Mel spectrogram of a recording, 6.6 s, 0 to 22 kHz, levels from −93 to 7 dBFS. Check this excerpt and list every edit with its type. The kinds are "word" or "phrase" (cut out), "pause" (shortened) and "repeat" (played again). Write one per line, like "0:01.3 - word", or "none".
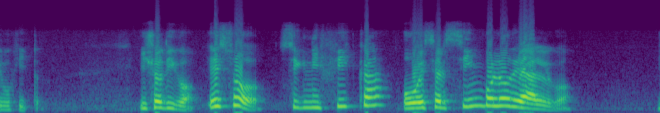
0:02.0 - pause
0:03.9 - pause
